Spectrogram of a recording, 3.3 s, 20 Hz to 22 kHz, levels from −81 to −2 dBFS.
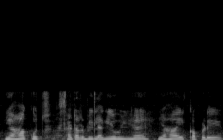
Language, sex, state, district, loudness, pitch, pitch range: Hindi, female, Bihar, Gopalganj, -37 LUFS, 255 Hz, 245-260 Hz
